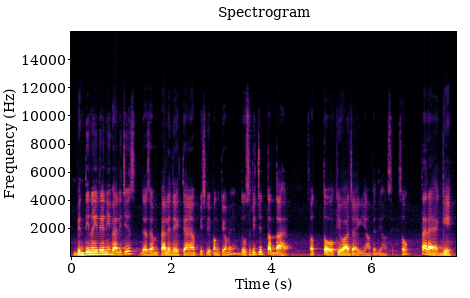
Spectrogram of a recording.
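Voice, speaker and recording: A man teaching the careful pronunciation of sacred verses, chanting each line slowly and then explaining the sounds patiently. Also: medium pitch, dark tone, slight background noise. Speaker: recitation teacher. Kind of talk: slow line-by-line pronunciation lesson.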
